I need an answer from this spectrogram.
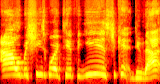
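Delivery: put-on Australian accent. Quoting what other people say at work, in a put-on australian accent. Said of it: "That's my Australian, by the way".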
